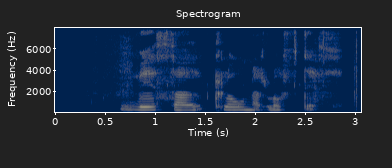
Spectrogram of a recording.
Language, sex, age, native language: Icelandic, female, 9, Icelandic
